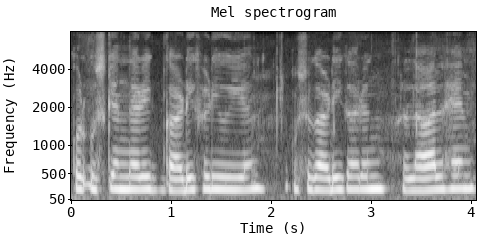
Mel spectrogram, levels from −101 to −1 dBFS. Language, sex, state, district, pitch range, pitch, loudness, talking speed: Hindi, female, Haryana, Rohtak, 215-230 Hz, 225 Hz, -12 LUFS, 205 wpm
